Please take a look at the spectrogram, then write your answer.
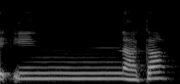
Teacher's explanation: इधर गुन्ना करेंगे यानी आवाज़ को नाक से निकालेंगे, नाक के बांसा से, तो काफ को बारीक करेंगे। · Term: नून मुशद्दद का गुन्ना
